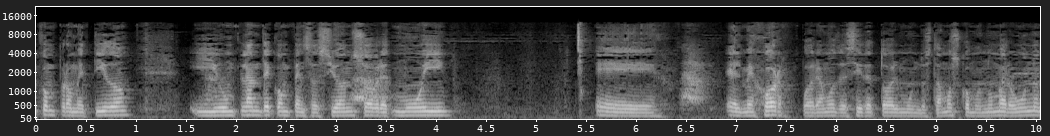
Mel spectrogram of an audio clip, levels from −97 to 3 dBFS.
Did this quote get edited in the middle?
yes; 1 cut; at 3.5 s

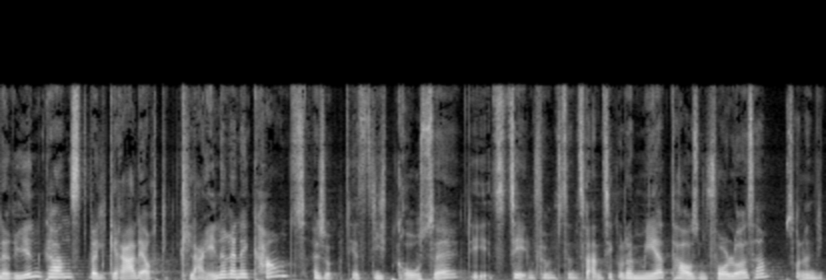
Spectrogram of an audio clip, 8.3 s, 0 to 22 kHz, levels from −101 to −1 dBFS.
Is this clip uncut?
no; 1 cut; at 3.4 s

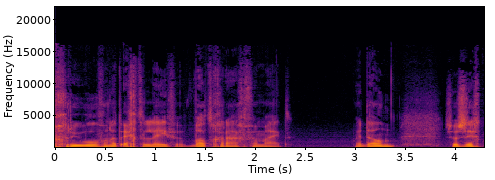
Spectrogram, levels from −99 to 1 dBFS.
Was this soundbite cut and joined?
no; 0 cuts

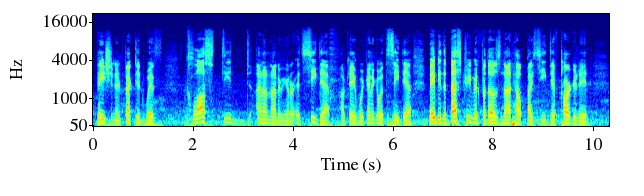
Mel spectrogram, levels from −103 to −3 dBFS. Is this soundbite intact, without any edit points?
yes; 0 cuts

